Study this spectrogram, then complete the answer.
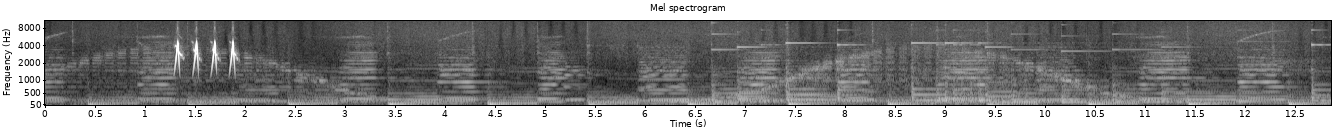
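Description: A bird chirps in the video game Black Beacon, a short burst of bright repeated tweets over rhythmic game music that keeps pulsing throughout.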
